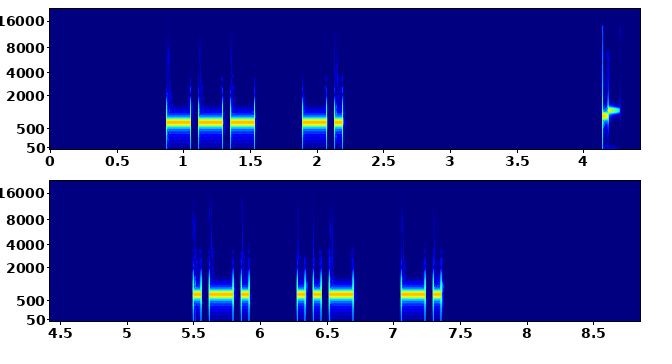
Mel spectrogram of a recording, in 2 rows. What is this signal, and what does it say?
Morse code, heard as a keyed tone, about 20 wpm, spaced as for 14 wpm, 700 Hz. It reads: ON RUN
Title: 101 Lesson 17f - Letter u - Words 20wpm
